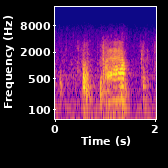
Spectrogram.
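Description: A man's voice giving a short sound and then a drawn-out, wavering whine of protest, a comic exclamation of embarrassment.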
